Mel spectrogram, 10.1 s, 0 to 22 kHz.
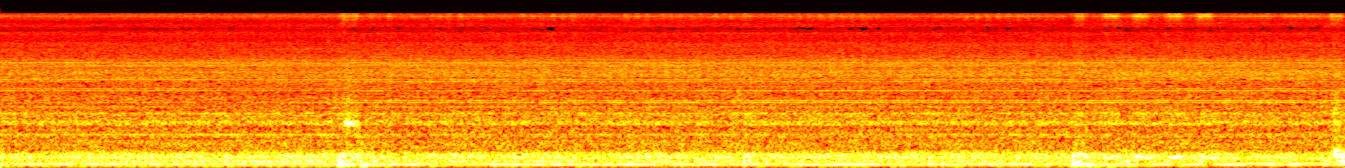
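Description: Flsun V400 delta 3D printer printing: a steady hum of its motors and fans as the print head moves, broken by two short knocks, one about two and a half seconds in and one about eight seconds in.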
